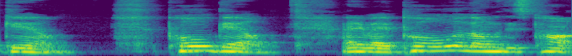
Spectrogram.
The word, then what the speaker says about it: Guille: Now, he did tell me how to pronounce his surname, and we agreed on a pronunciation, like there was a debate about it, and I think he said Gill.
